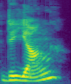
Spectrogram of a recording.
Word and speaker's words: de Jonge: I'm here with Matt DeYoung, which I mispronounce as Matt DeJong because it's spelled that way.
